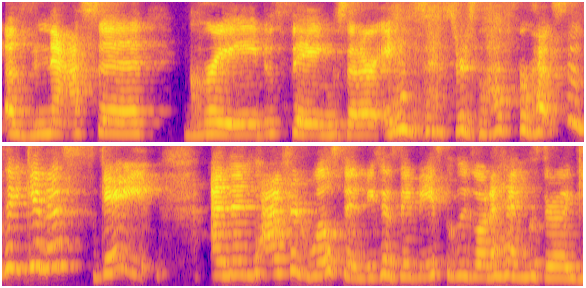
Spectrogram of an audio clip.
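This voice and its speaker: A tipsy woman in a casual movie review chat, rambling and animated, swearing and drawing words out. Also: sits high. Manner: tipsy, drawn-out, rambling delivery. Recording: roomy echo.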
